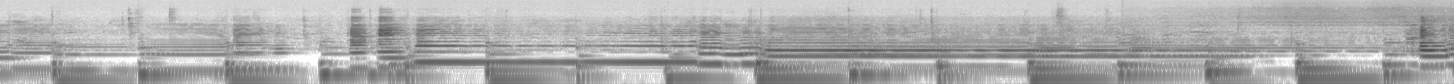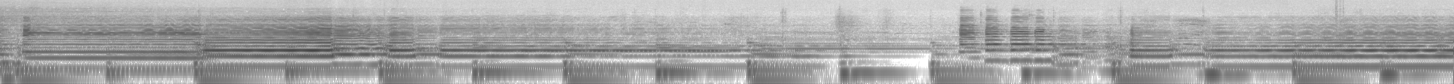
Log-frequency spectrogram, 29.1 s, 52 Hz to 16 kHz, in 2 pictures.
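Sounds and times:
baritone saxophone long notes: 0.0s - 29.0s
plucked double bass: 0.0s - 29.0s
valve trombone long notes: 0.0s - 29.0s.

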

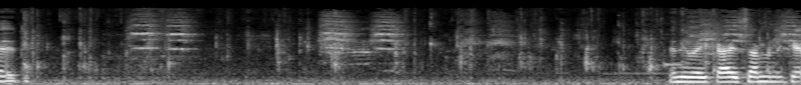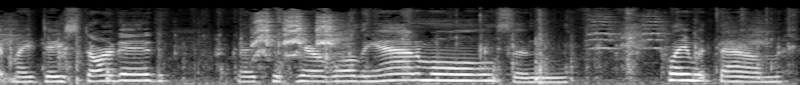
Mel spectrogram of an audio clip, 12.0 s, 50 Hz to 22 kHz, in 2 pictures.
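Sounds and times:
pig chewing wet food: 0.0s - 12.0s.

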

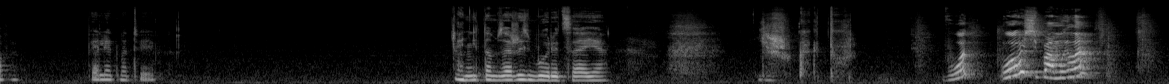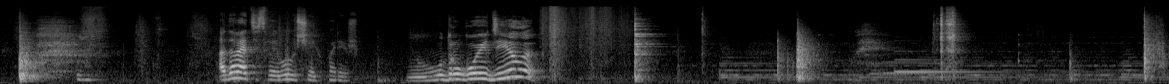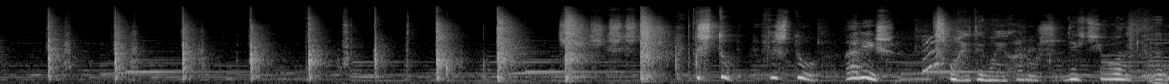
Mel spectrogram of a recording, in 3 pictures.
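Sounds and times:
soft sustained music: 18.9s - 35.0s
knife chopping on cutting board: 23.1s - 30.2s
person speaking: 29.0s - 35.0s.

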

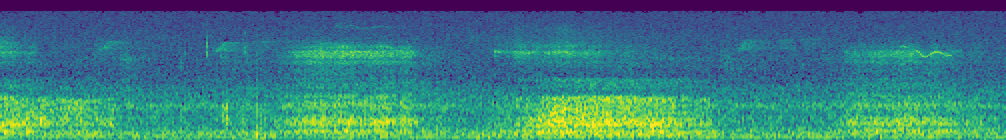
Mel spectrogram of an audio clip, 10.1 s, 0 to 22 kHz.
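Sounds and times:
deep breaths through nose: 2.8s - 4.3s, 5.0s - 7.2s.

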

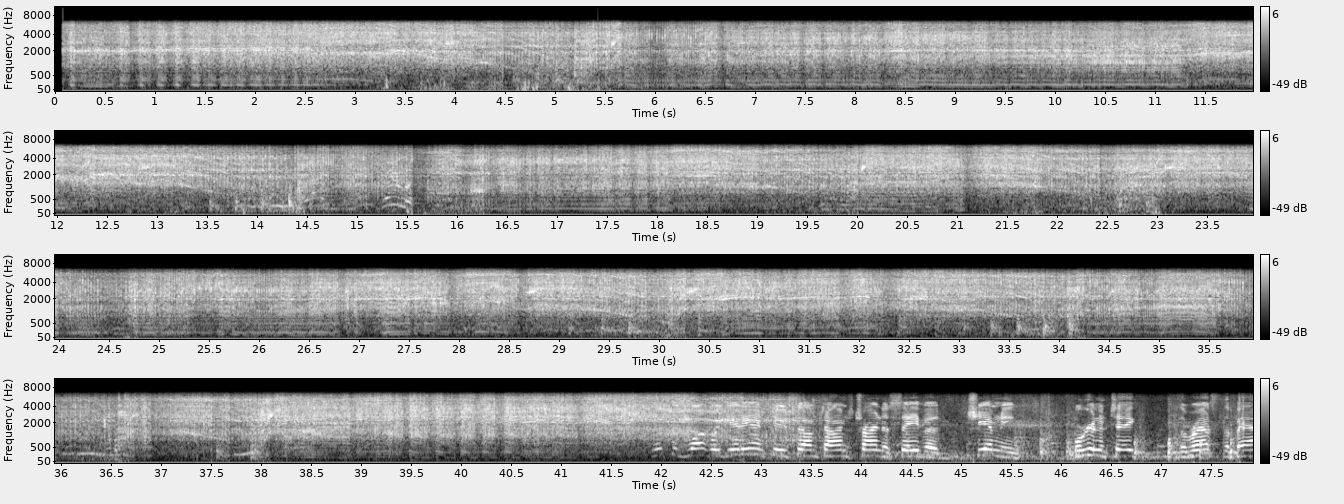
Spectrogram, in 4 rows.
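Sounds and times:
rotary hammer chipping brick: 0.1s - 43.4s.

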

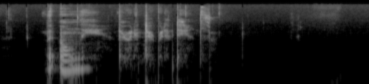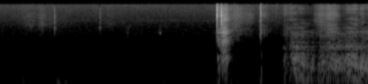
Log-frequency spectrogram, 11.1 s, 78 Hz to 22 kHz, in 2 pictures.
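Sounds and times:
person whispering: 0.8s - 3.3s.

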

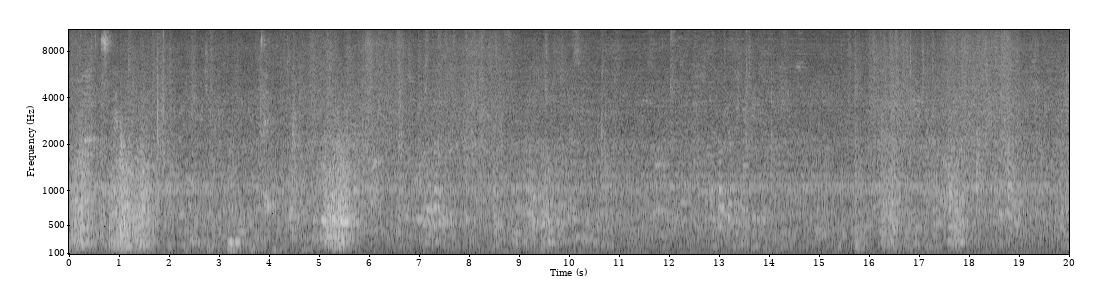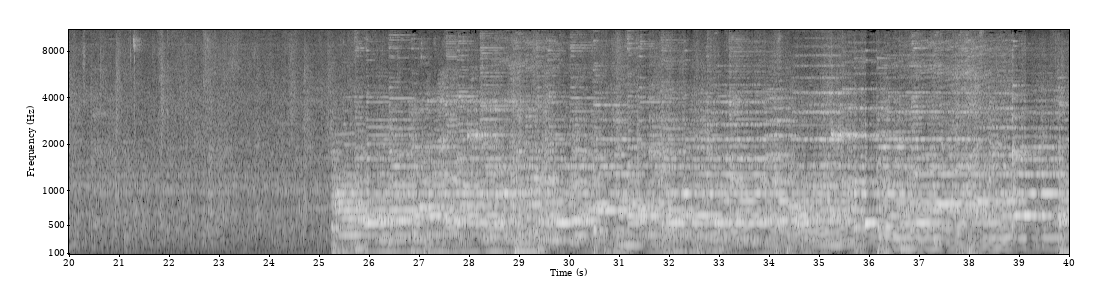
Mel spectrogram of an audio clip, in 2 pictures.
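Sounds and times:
busy indoor room noise: 0.0s - 40.0s
pop ballad backing track over speakers: 25.2s - 40.0s.

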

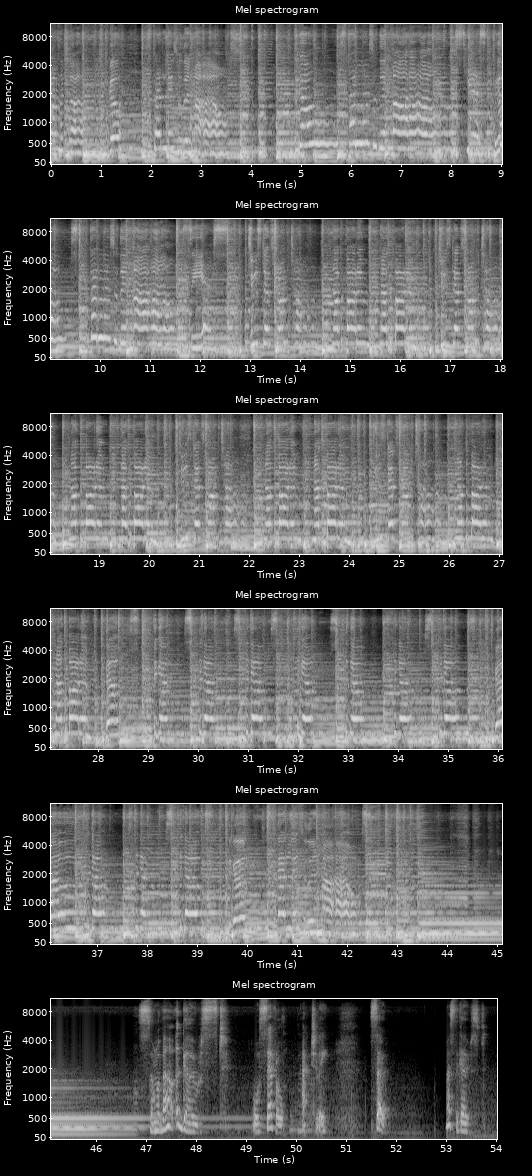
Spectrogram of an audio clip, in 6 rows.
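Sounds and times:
woman singing: 0.0s - 43.1s, 46.8s - 50.6s
acoustic guitar strumming: 0.0s - 50.4s.

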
